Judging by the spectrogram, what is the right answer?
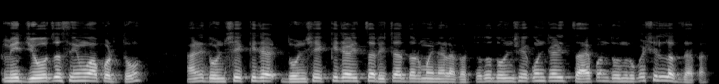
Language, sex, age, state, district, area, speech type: Marathi, female, 18-30, Maharashtra, Amravati, rural, spontaneous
